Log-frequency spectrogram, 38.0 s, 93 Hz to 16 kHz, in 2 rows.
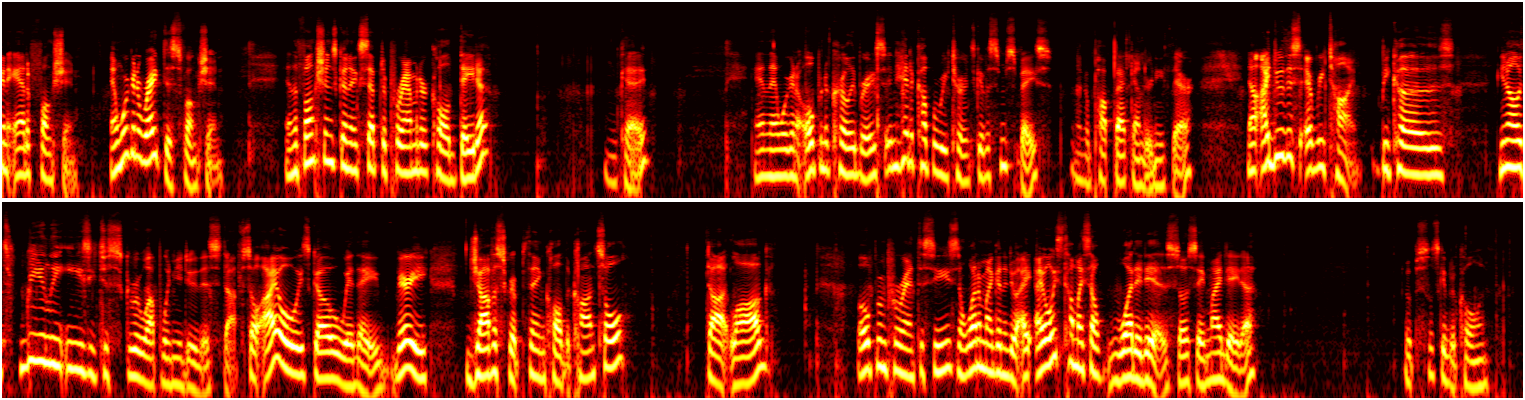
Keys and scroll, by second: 0.3-2.4 typing, 4.0-6.7 typing, 10.0 shift+[, 11.0 shift+Return, 14.0 Up, 25.8-29.4 typing, 31.9 shift+', 33.5-37.7 typing.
